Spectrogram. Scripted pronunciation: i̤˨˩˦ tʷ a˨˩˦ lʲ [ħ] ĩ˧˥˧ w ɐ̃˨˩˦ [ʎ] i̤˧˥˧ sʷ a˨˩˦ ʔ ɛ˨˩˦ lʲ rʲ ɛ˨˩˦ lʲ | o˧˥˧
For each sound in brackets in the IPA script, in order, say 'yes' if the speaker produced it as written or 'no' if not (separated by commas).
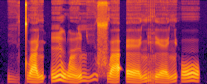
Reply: no, yes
